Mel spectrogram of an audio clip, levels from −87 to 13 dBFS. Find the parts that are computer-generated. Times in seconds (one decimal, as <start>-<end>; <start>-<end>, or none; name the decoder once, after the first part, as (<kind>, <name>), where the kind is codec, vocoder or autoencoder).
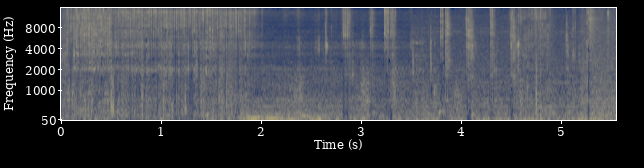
0.5-3.5 (codec, SNAC)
